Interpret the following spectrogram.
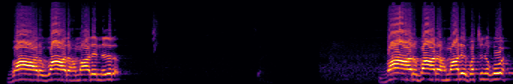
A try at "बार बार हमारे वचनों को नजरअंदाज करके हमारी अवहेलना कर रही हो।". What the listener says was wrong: वचनों को क्लियर, बार बार हमारे वचनों को चिपकाओ मत। दो शब्दों को चिपकाओ मत।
